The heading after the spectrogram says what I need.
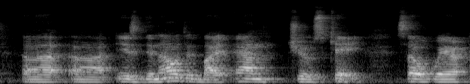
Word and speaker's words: n choose k: And once again, it is pronounced as n choose K, and it is written like this.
